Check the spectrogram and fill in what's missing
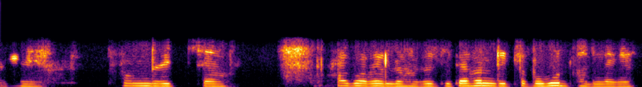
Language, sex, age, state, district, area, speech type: Assamese, female, 30-45, Assam, Goalpara, rural, conversation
